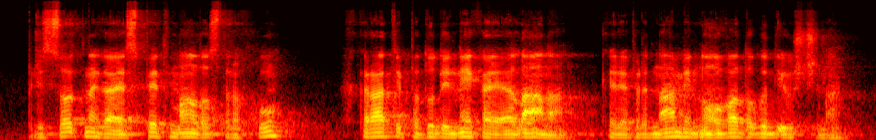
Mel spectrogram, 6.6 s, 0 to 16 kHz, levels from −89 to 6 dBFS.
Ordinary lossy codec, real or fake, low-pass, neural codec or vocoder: Opus, 16 kbps; fake; 14.4 kHz; vocoder, 44.1 kHz, 128 mel bands, Pupu-Vocoder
